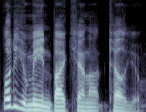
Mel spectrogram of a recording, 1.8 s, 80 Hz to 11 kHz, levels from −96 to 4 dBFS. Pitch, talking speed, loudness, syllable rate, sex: 135 Hz, 260 wpm, -18 LUFS, 5.1 syllables/s, male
